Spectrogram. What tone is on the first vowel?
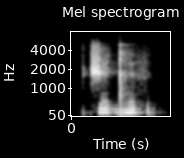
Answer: high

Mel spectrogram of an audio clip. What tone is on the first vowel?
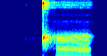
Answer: low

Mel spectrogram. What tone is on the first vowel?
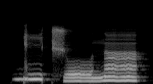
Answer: high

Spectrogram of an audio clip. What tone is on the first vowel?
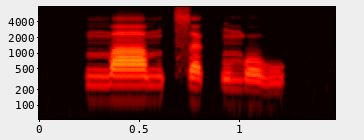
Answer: high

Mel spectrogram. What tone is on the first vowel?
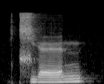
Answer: rising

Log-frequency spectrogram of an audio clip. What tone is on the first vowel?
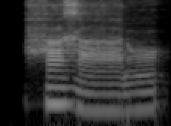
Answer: high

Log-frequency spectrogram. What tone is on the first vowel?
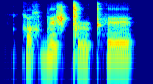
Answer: low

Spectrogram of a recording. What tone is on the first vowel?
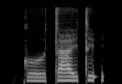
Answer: low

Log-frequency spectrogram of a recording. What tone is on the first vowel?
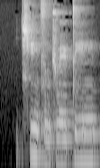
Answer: falling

